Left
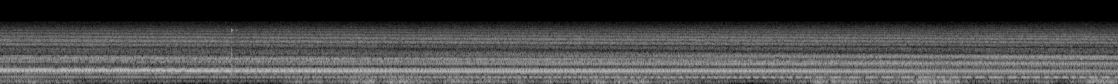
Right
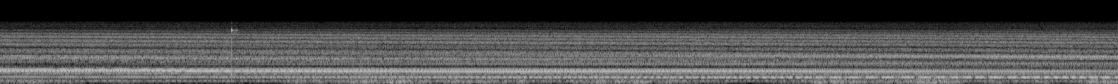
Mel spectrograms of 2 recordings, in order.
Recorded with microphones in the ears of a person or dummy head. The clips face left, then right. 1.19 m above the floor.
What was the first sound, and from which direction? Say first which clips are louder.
A drone: right 1 dB; 15° right (ahead or behind).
